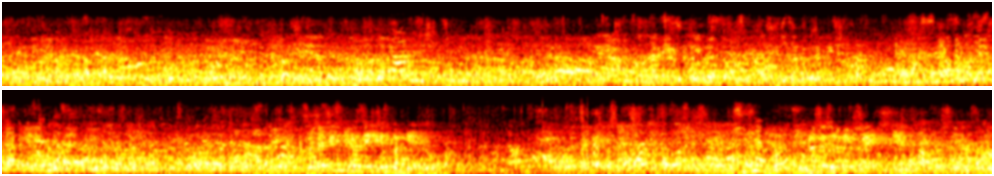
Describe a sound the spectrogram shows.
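A crowd of young people chatters loudly in an echoing hall.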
